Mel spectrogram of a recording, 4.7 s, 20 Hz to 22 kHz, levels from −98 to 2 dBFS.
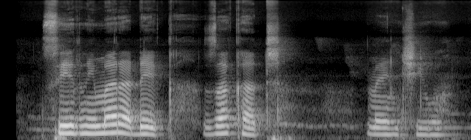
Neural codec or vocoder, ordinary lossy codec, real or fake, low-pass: vocoder, 44.1 kHz, 128 mel bands every 512 samples, BigVGAN v2; none; fake; none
